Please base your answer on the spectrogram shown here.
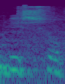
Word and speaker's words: বিশ্ব: বকলাটির প্রভাব পড়ছে যেমন বিশ্ব আমি একটু আগে বলছি বিশ্ব বিশ্ব কিভাবে উচ্চারণ করছি আমরা এখানে কিন্তু তালব্য স্বর নিচে ব রয়েছে আমরা সেই তালব্য স্বটিকে দুইবার উচ্চারণ করছি বিশ্ব আবার ঈশ্বর ঈশ্বর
